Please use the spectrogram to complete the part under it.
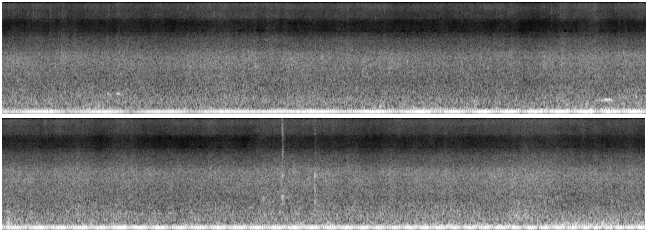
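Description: Water laps and splashes steadily outdoors.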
